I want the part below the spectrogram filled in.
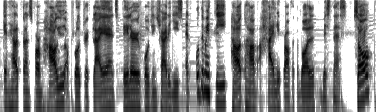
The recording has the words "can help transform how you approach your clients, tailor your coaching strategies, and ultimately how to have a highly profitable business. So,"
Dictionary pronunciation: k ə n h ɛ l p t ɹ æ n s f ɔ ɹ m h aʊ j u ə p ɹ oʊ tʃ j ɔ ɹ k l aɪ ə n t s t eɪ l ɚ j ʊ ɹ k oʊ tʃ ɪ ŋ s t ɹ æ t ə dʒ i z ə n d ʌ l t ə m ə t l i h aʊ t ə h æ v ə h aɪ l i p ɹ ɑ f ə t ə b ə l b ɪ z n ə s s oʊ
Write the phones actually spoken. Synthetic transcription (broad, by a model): k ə n h ɛ l p t ɹ æ n s f ɔ ɹ m h aʊ j u ə p ɹ oʊ tʃ j ɔ ɹ k l aɪ ə n t s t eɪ l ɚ ɹ k oʊ tʃ ɪ ŋ s t ɹ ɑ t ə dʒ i s ə n d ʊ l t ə m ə t l i h aʊ t ə h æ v ə h aɪ l i p ɹ ɑ f ə t ə b ə l b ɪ s n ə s s oʊ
